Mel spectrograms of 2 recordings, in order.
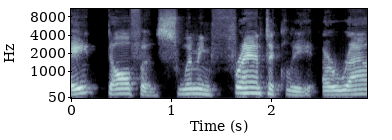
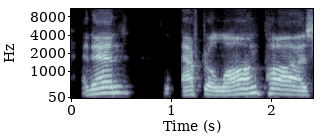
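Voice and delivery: plain

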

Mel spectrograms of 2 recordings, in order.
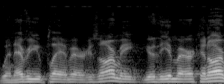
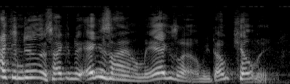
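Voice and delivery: mock yelling, very high-pitched and urgent; 14 semitones higher than usual. Retelling own reaction at the end of a game: imitating own past shouting. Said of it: "I'm shouting".

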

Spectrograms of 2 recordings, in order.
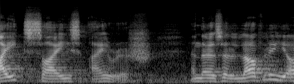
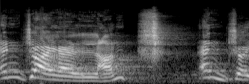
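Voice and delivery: very loud, drawn-out, harsh Irish brogue; 8 semitones higher, 11 dB louder than usual. Imitating how a hostess spoke to guests, in a harsh Irish accent. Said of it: "she had a very harsh Irish accent".

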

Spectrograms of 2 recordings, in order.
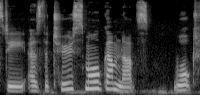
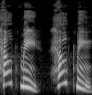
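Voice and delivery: weak, faint, far-off call, high and slow; 9 semitones higher, 4 dB louder than usual. Reading a story: a voice calls to the friends from the bushes, faint call for help. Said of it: "heard a faint voice calling".

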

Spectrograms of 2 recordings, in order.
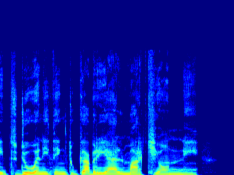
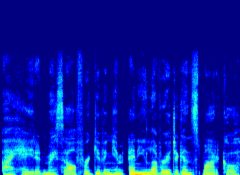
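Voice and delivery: ordinary delivery

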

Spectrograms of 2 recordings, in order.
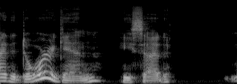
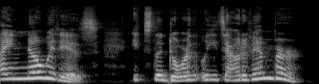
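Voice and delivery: high, eager, excited, certain outburst; 6 semitones higher, 4 dB louder than usual. Narrator reading a character's reply in a story, crying out. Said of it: "Lena cried".

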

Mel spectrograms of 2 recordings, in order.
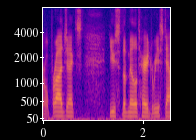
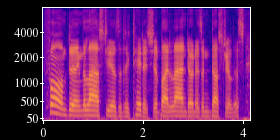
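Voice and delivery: put-on haughty, snooty, stuck-up voice; 4 dB louder than usual. Reading a passage about a political party aloud: put-on snooty voice. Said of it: "I can pull out a snooty voice for this".

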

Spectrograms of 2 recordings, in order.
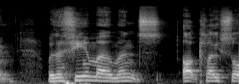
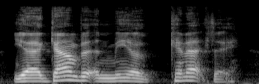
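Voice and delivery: plain reading voice

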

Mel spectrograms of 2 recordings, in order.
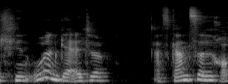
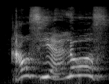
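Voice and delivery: yelled, very high-pitched and shrill; 11 semitones higher, 4 dB louder than usual. The narrator, with two young men arriving, shouting to the others. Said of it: "schrie ich den anderen zu".

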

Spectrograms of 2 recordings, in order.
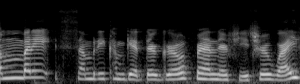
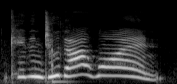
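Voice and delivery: full-on high, drawn-out yell; 7 semitones higher, 4 dB louder than usual. Telling another speaker which bag to take, yelling. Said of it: "Why are you yelling at me?".

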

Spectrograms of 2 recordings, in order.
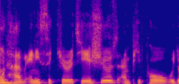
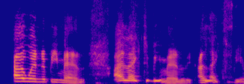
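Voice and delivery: over-the-top very high, swooping feminine voice; 10 semitones higher, 3 dB quieter than usual. Joking with others about a manly clap, in the most feminine way possible. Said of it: "Saying that in the most feminine way possible".

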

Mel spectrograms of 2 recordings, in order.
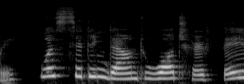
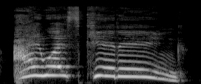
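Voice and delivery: all-out shrill, loud screaming outburst; 7 semitones higher, 6 dB louder than usual. Answering another character's question, screamed. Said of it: "screamed Mary".

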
